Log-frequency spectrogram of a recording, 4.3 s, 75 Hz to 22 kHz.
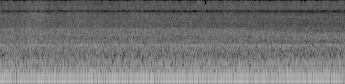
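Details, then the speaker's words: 2003 Chevy Trailblazer LTZ 4x4 4.2 I6 at normal idle after replacing leaking valve cover and intake manifold gaskets, plugs and coils (previous P0305 cylinder 5 misfire). Smooth, steady about 600 rpm with no fluctuation. "so now it seems to idle great look where it's at it's at about 600 rpm i don't know what the spec is but it's not moving it's not fluctuating it's idling nice"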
